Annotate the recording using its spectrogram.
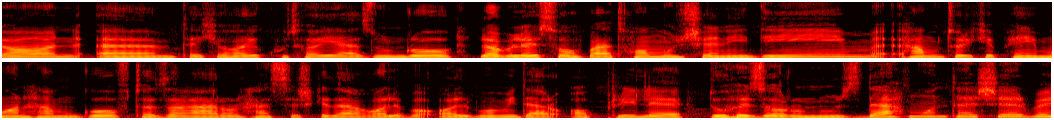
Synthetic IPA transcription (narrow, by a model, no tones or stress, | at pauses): ɒːnt̪ʰecʰːeɦɒːjekʰuːt̪ʰɒːiːæzunɾolɒːbelɒːjeso̞hbæt̪hɒːmunʃe̞niːd̪imhæmunt̪ʰoɾiːcʰʲe̞pʰe̞jmɒːnɦæmɡoft̪ʰːɒːzeɣæɾɒːɾɦæst̪eʃcʰe̞d̪æɾɣɒːle̞bḛʔɒːlbomiːd̪æɾɒːpʰɾiːle̞d̪̥oɦe̞zɒːɾonuːzd̪æhmo̞nt̪ʰæʃe̞ɾbe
